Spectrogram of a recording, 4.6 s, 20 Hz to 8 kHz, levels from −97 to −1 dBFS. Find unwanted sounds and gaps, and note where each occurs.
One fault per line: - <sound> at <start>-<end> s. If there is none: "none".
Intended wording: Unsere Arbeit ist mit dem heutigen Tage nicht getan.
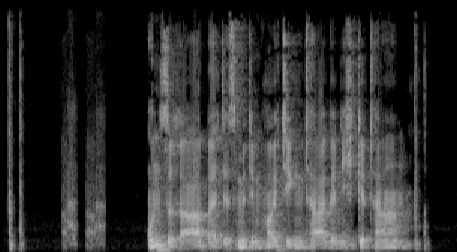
- laugh at 0.6-1.1 s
